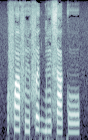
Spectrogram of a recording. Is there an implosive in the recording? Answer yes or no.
no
